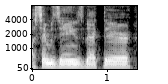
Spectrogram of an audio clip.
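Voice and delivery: usual speaking voice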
